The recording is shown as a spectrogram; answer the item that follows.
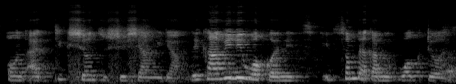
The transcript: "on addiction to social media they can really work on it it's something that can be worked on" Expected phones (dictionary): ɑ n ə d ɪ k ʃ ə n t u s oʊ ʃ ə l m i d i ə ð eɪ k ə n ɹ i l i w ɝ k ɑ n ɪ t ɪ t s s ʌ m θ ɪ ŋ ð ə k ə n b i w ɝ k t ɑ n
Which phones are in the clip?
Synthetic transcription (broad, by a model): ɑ n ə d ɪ k ʃ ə n t u s oʊ ʃ ə l m i d i ə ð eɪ k ə n ɹ i l i w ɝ k ɑ n ɪ t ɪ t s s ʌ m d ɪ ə k ə n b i w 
